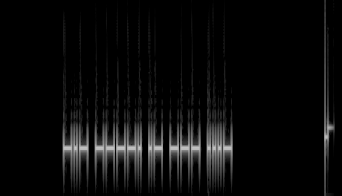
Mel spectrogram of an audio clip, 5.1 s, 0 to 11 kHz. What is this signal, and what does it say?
Morse code, heard as a keyed tone, about 32 wpm, 700 Hz. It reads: K9AOV
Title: USA Call Signs - 5 Characters - 3x Character Spacing - 30wpm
